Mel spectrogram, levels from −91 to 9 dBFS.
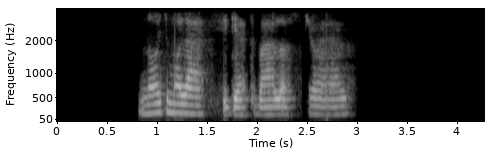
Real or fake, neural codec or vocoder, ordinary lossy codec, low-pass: real; none; AAC, 16 kbps; 3.6 kHz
